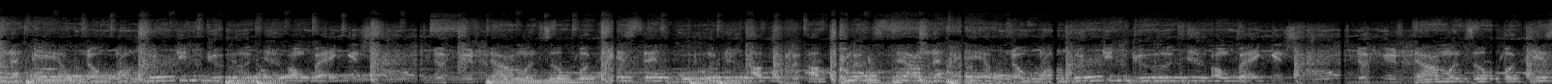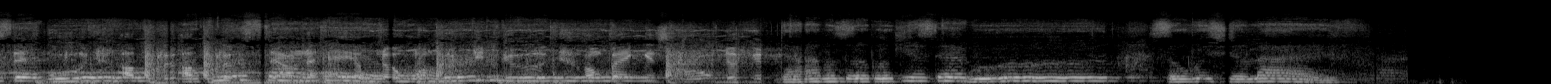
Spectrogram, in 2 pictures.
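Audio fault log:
Throughout: clock drift between sender and receiver. The sending side's clock runs slow, by roughly 3 percent against the receiver. Its buffer keeps running low, so small timing hiccups recur at uneven spacing across the whole clip. What sets drift apart from ordinary packet loss is its one-way, steady pressure. The timing errors never balance out. They pile up and force ongoing repair for as long as the clip runs.
0.71 to 24.88 s and 27.76 to 30.95 s: scattered short gaps. About forty brief holes fall in the first span and three more in the second, none longer than about 40 ms. Each is patched by carrying the previous sound forward, about 0.7 s of filler in the first span and about 0.1 s in the second. Together they cover only a small share of the audio. They come across as isolated ticks or smears, random in placement and unconnected to the tempo.
1.58 to 30.87 s: repeated timing corrections. 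To keep pace with the slow sender, the receiver repeatedly stretches short pieces, running the audio at 99 percent speed and adding roughly 0.2 s overall. The edits always lengthen, never shorten, and arrive unevenly spaced. Unlike the gap repairs, they are heard less as clicks and more as a faintly dragging, unsteady pace, the direct result of the drift.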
